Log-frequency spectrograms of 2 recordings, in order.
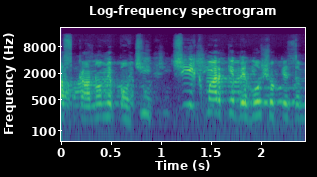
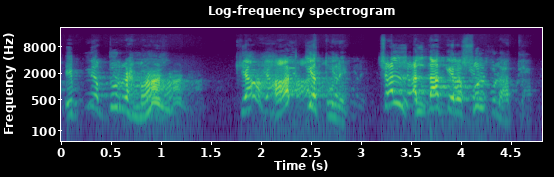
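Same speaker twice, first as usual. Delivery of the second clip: hearty call; 7 semitones higher, 5 dB louder than usual. Acted. Umar calls the youth.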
